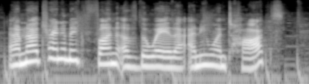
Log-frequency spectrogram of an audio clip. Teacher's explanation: that vocal fry is that low pitched freaky sound at the end of people's voices · the vocal fry that I just did is a characteristic of the accent from Southern California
